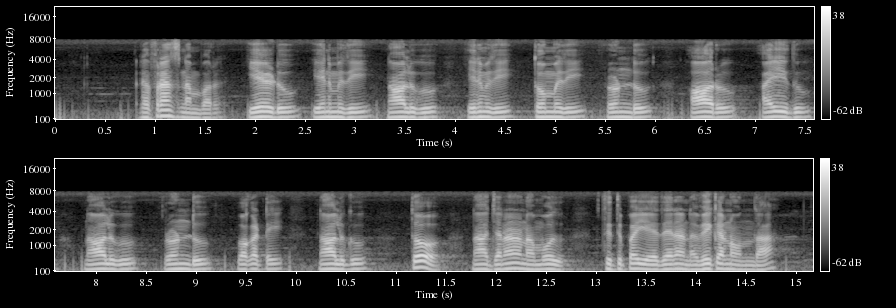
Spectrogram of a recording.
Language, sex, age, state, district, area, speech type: Telugu, male, 18-30, Andhra Pradesh, Nellore, rural, read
